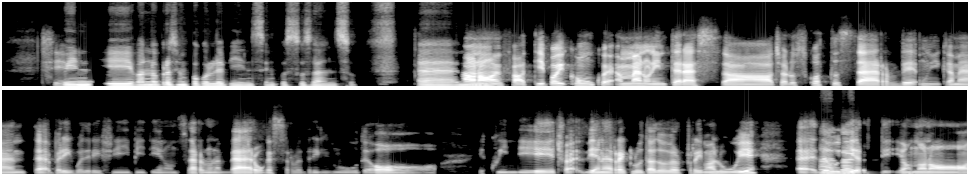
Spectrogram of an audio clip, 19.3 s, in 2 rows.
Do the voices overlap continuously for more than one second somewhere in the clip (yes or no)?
no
